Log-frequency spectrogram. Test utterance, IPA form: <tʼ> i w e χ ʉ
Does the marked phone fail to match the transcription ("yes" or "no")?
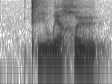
no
